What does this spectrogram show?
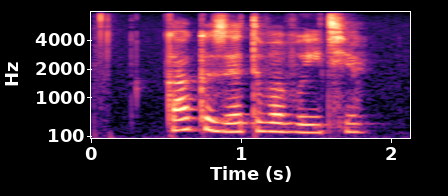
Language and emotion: Russian, neutral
